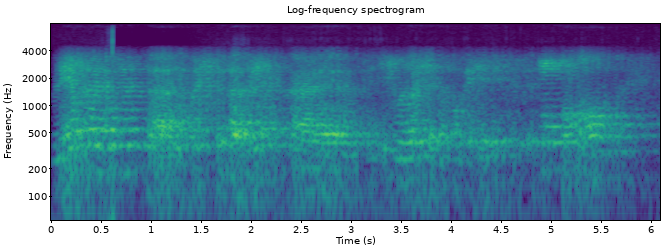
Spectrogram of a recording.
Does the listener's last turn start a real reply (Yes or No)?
No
